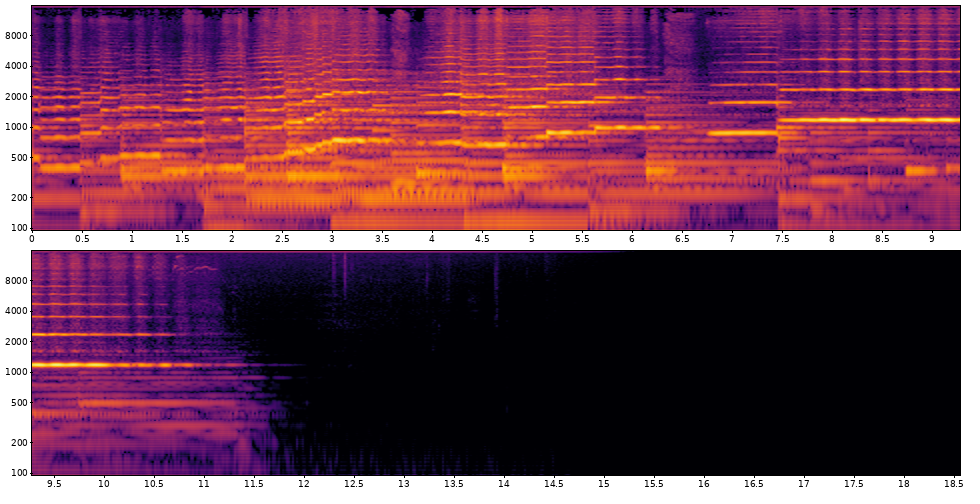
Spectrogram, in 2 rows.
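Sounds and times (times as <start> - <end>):
flute performance: 0.0 - 11.6.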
